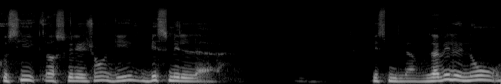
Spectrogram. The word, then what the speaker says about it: Bismillah: On ne le prononce pas d'une façon épaisse, on dit Bismillah.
